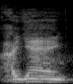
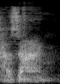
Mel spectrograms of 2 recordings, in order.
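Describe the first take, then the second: First: The second word starts with a y sound. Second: The second word starts with a z sound.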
